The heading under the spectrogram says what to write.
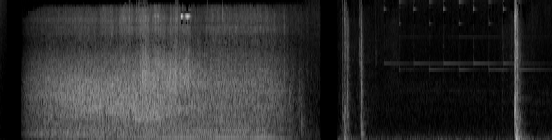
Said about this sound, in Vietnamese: Anh đang uống cà phê mua từ máy thì bỗng thấy một chiếc xe taxi dừng lại bên đường. Người tài xế bước xuống xe.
